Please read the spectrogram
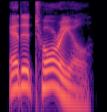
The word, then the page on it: editorial: èdətɔ́ːriəl; エデトォリョォ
